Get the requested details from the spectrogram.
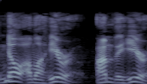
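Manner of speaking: normal talking voice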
